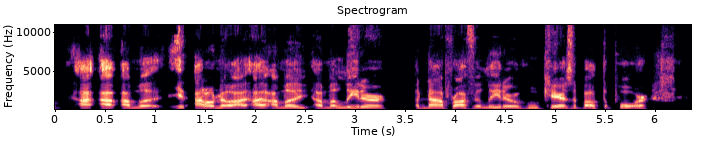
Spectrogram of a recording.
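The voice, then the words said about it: Brooklyn New York accent. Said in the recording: “Brooklyn, New York ... the accent hits”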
